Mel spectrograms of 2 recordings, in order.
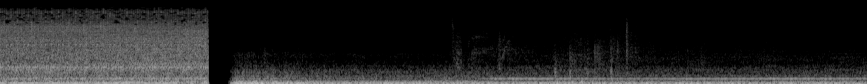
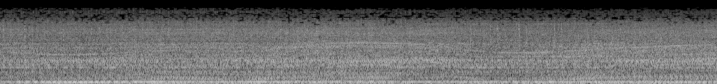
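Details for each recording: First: Engine after a top overhaul for a knocking noise on a 5.7 with hydraulic lifters: a steady, fairly quiet idle rumble with no clear knocking, and a faint hum comes in later. Sounds like a normal idle. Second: 5.7 V8 after a top overhaul with head bolts and rocker arms retorqued, at idle: steady low hum with a rapid, busy knocking clatter; hydraulic lifters mentioned, cause not confirmed.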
